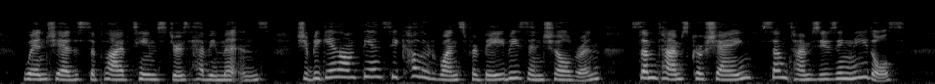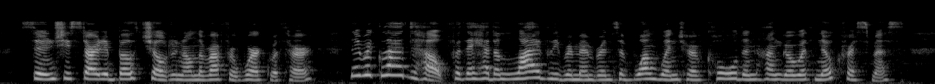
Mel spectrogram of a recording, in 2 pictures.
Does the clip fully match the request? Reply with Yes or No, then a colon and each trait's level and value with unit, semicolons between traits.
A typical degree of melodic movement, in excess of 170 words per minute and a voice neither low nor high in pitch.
No: average, 3.5 semitones; average, 180 wpm; high, 235 Hz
